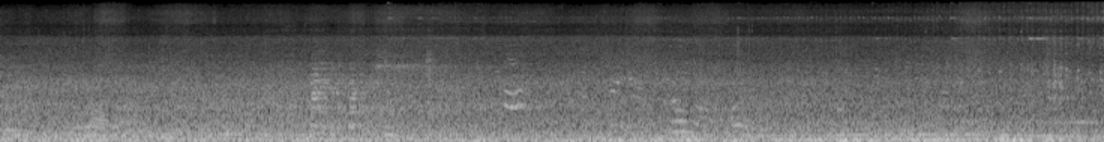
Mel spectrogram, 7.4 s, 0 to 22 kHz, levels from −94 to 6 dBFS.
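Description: No technical faults can be heard at any point in the recording.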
